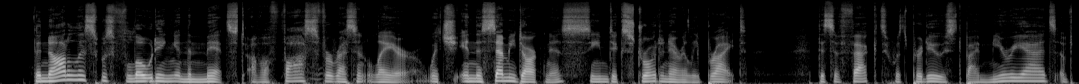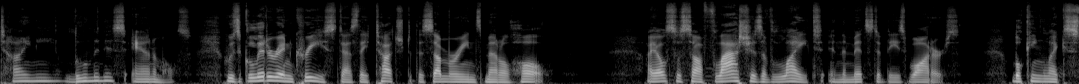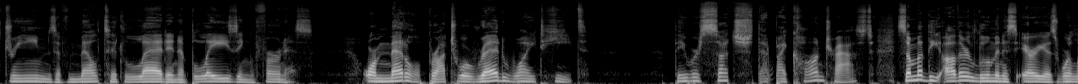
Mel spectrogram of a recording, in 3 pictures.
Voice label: Narration Voiceover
